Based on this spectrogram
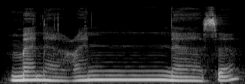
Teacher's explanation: میم پر زور دیں گے پہلے لیٹر پر زور دیا جاتا ہے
